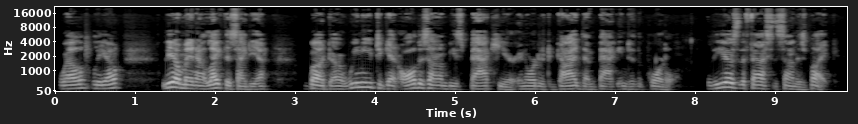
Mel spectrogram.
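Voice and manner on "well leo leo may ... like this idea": plain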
